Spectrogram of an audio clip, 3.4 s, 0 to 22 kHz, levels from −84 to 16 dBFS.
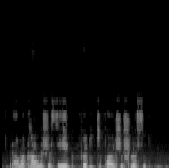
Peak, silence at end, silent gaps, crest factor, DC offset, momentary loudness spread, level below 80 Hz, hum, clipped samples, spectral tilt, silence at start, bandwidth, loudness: -4 dBFS; 0.2 s; none; 18 dB; under 0.1%; 8 LU; -58 dBFS; none; under 0.1%; -5.5 dB/octave; 0.2 s; 9.4 kHz; -22 LUFS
